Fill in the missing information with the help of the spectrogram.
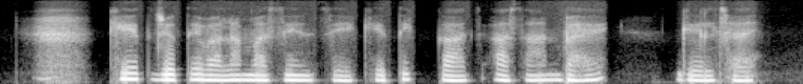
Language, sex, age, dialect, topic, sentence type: Maithili, female, 31-35, Bajjika, agriculture, statement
